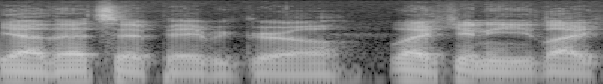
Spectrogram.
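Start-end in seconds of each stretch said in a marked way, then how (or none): 0.0-1.2 mock seductive, sensual voice, lower and quieter. Imitating a guy online who puts on a voice: imitating a guy's put-on sensual voice. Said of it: "that one dude that puts on that voice".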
